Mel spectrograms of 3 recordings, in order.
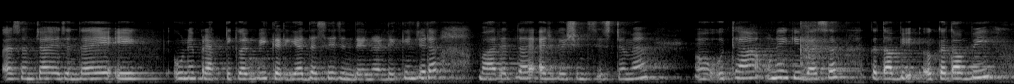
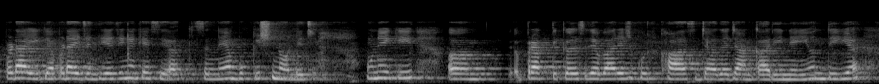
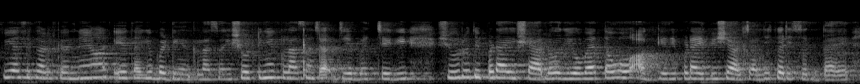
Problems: background sounds at intervals, echo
